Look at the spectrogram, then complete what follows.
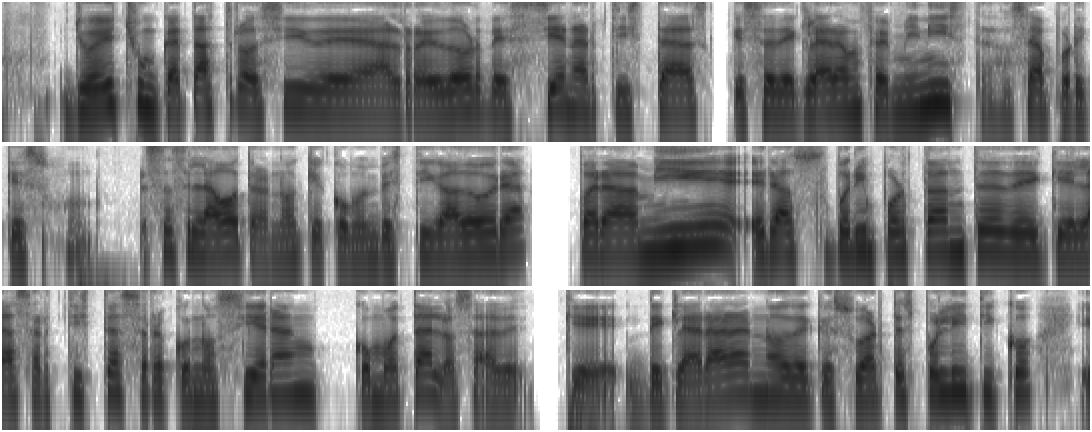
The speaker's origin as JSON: {"language": "Spanish", "country": "Chile", "said": "Yo particularmente, que soy chilena, o sea, nací en Chile"}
